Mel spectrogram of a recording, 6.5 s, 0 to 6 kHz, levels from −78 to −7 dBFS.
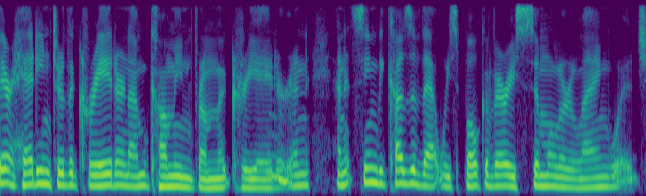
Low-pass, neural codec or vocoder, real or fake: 5.4 kHz; none; real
